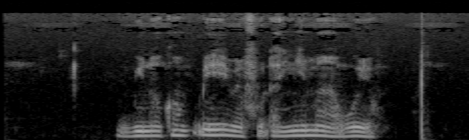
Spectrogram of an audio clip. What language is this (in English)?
Gbaya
